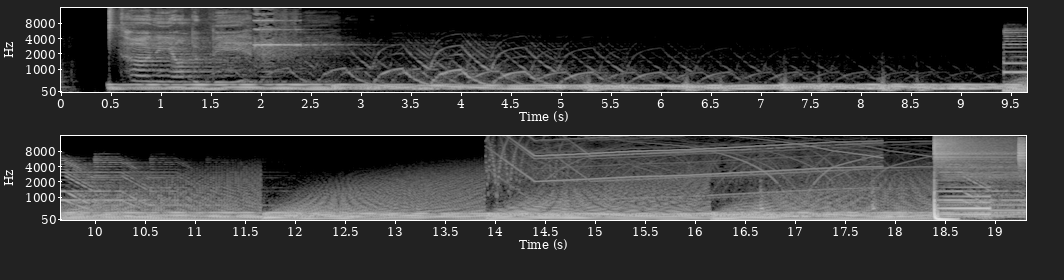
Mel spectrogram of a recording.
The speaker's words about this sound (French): On fait une petite pause musicale.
